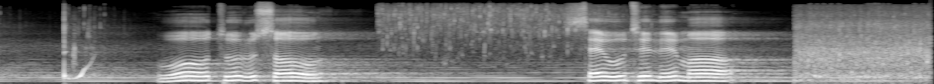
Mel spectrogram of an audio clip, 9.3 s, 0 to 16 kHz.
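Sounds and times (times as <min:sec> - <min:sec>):
speech: 0:00.7 - 0:04.0, 0:05.9 - 0:07.5
water flowing: 0:03.8 - 0:05.9, 0:08.0 - 0:09.3.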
